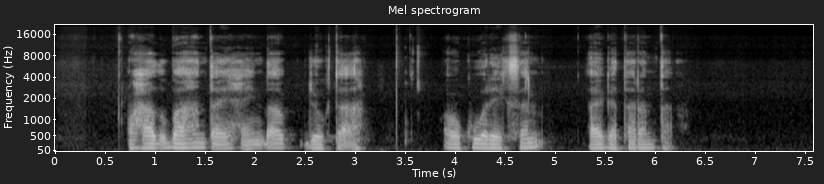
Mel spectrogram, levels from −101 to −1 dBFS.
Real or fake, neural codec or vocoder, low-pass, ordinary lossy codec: real; none; none; none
